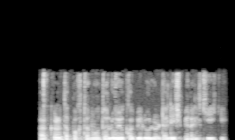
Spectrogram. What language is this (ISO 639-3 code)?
pus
